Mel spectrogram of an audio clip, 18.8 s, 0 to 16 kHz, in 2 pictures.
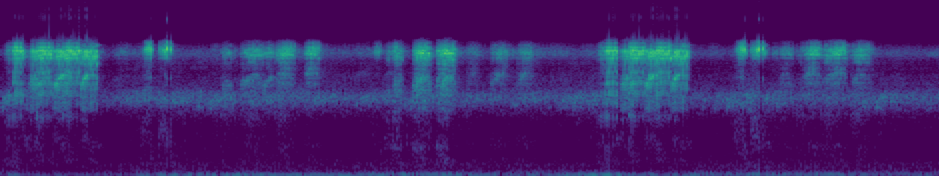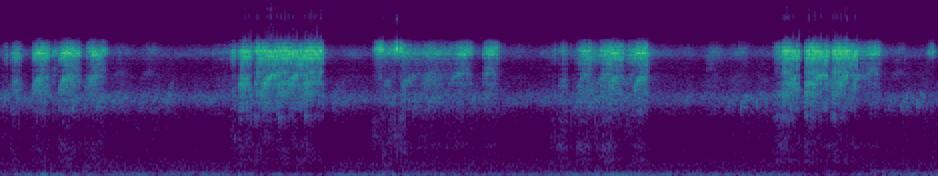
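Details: Striated bush-cricket (Pachytrachis striolatus) recorded at Vela Ucka, Croatia, on 25 July 2023: high, dry, scratchy buzzing bursts about a second long, repeated at irregular intervals, over a steady fainter lower hiss.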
